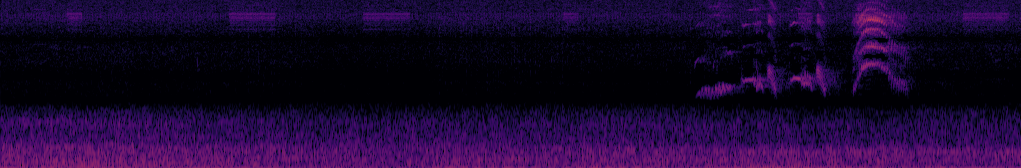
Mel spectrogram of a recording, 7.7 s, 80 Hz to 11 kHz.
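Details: Garden in Weener, East Frisia, Germany, June 2022, with a male Common Blackbird: after seconds of near quiet, one short song phrase of swooping, arched notes and a shrill twittered ending, over low background noise.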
